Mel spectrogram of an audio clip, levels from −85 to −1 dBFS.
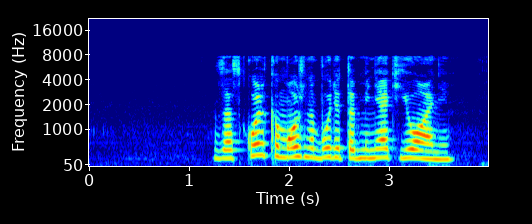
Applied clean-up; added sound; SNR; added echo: none; none; none; none.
